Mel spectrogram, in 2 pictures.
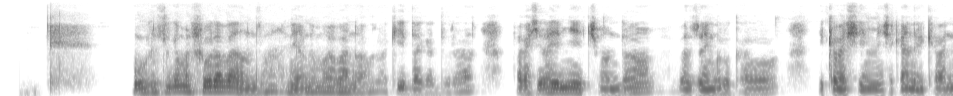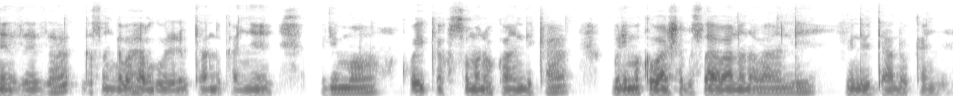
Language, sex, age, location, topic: Kinyarwanda, male, 25-35, Nyagatare, education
